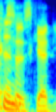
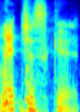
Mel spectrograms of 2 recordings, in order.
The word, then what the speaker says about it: Etch-a-Sketch: What is it? Yeah, I keep saying exo, like exoskeleton. – You say exo-sketch. You said itchy sketch. – No, I didn't. Etch-a-Sketch.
